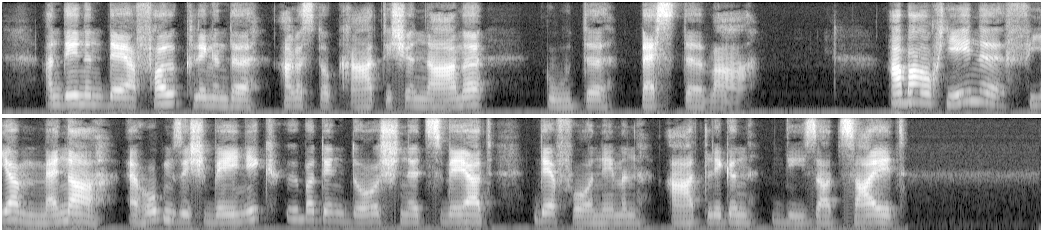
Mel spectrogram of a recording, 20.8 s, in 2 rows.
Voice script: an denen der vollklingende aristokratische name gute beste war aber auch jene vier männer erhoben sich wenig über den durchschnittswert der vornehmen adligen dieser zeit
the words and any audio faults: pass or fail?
pass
